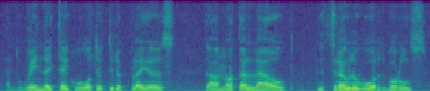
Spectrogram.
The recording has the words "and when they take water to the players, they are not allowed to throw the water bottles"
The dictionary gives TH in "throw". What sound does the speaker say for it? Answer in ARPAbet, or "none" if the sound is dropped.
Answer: TH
